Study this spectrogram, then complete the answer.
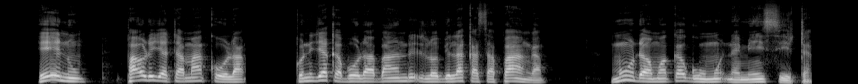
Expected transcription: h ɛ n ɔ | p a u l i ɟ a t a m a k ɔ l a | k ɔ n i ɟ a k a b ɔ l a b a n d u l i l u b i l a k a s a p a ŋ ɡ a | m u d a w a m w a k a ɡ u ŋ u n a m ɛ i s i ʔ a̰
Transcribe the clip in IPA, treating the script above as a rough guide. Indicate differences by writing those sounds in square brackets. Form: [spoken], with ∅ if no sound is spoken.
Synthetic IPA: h ɛ n [u] | p a u l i ɟ a t a m a k ɔ l a | k ɔ n i ɟ a k a b ɔ l a b a n d u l i l [ɔ] b i l a k a s a p a ŋ ɡ a | m u d a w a m w a k a ɡ u [m] u n a m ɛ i s i [t] a̰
